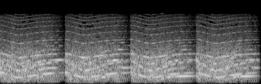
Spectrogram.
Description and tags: Tense alarm sound - different pitch and filter settings.
alarm, alert, emergency, klaxon, siren, sirens, synth, warning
